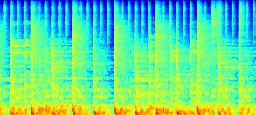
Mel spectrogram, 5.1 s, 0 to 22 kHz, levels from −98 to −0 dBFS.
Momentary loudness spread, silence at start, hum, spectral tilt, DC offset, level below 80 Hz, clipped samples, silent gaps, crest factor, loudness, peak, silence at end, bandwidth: 4 LU; 0 s; none; -4.5 dB/octave; under 0.1%; -26 dBFS; under 0.1%; none; 18 dB; -22 LUFS; -4 dBFS; 0 s; over 20 kHz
